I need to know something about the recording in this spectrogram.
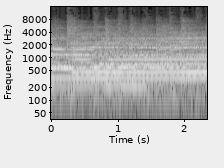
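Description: Live worship band music: acoustic guitar under long held notes, with women singing into microphones.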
